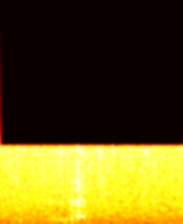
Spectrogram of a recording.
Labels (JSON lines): {"label": "ambient", "recorder": "HydroMoth"}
